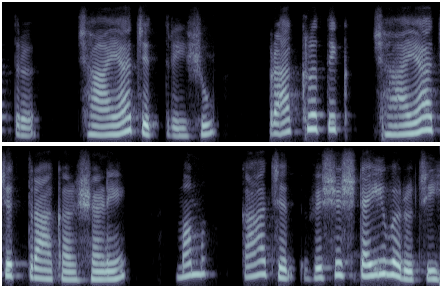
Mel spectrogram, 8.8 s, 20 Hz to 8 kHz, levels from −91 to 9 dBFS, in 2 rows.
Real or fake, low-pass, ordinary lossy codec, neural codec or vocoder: fake; 7.2 kHz; Opus, 32 kbps; vocoder, 44.1 kHz, 128 mel bands every 512 samples, BigVGAN v2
